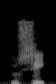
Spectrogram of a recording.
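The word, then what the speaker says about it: うし: Ushi.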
